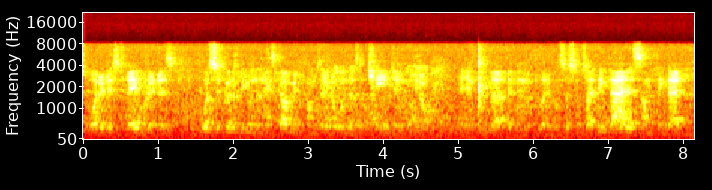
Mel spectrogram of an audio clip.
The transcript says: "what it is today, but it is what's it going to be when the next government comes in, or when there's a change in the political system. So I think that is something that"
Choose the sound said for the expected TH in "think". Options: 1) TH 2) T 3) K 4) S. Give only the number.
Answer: 1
